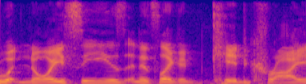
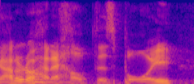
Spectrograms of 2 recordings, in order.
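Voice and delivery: ordinary delivery

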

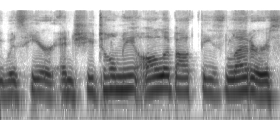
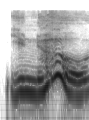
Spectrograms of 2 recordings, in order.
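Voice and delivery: said with a gasp, louder; 4 dB louder than usual. A woman learns the narrator knows why she came, gasping. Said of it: "she gasped".

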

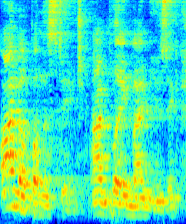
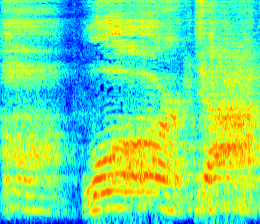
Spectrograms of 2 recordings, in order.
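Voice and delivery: mock, excited, high troll voice, "war" drawn out; 5 semitones higher, 4 dB louder than usual. Telling a story, acting out the troll's eager reply: acting out an excited troll. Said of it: "immediately he gets all excited and starts drooling".

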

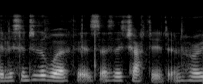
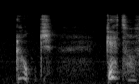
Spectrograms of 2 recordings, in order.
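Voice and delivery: growling, fed-up, grumbling delivery; 8 semitones higher than usual. Narrator reads Ruby the bear, picked up by her ear, growled. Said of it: "she growled".

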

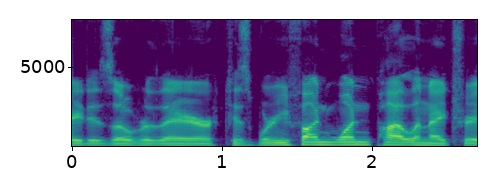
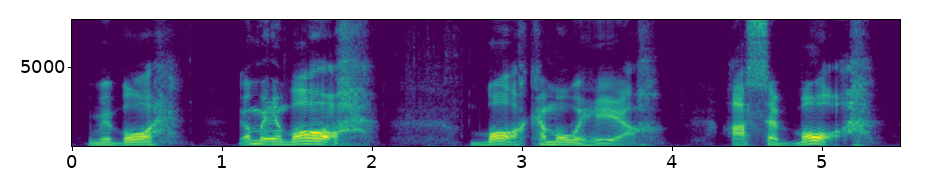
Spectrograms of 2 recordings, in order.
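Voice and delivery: loud, cartoon-style rooster call; 4 semitones higher, 7 dB louder than usual. Calling to an animal while playing a hunting game, Foghorn Leghorn impression. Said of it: "Do my best foghorn leghorn".

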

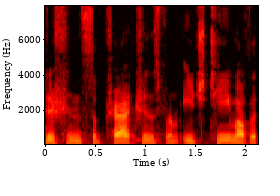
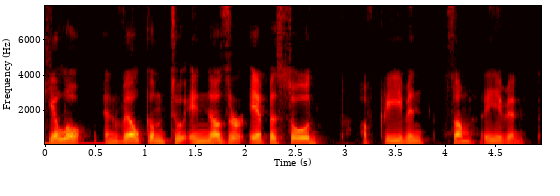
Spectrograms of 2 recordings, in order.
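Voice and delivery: put-on Russian accent drifting Scottish, quieter, slower; 5 dB quieter than usual. Host welcoming listeners to another episode, in a Russian accent drifting Scottish. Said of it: "I don't know what that accent was. It kind of started out Russian, ended up a little Scottish".

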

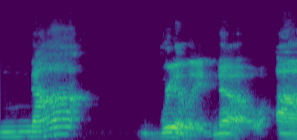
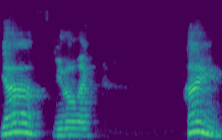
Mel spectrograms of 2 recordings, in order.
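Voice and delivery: put-on high-pitched, unbroken, pre-puberty teenage voice; 9 semitones higher than usual. Recalling being a teenager who hit puberty late: own pre-puberty teen voice. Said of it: "I hit puberty super late and I was just like".

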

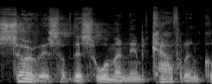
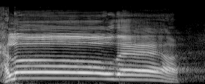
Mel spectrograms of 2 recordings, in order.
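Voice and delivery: showy, very high, very loud, "hello" stretched out; 13 dB louder than usual. Retelling how Catherine talked in person: imitating Catherine's dramatic voice. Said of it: "she talked really like".

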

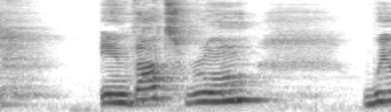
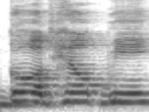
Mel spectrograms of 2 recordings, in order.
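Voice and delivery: imitated woman crying out. Recounting what a woman shouted, the speaker is imitating a woman crying out. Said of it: "at first she was crying".

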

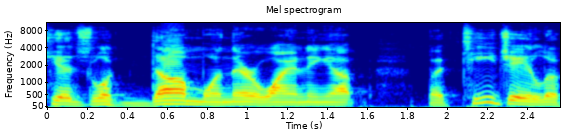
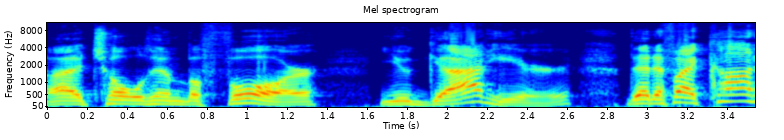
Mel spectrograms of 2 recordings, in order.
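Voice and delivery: plain

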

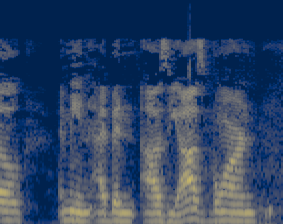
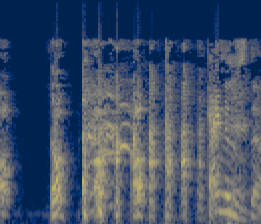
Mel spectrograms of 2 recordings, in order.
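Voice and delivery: put-on stuttering voice, higher-pitched and louder; 9 semitones higher, 5 dB louder than usual. Retelling a South Park Halloween party scene: stuttering Jimmy impression. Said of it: "he kinda speaks with a stutter, so he goes".

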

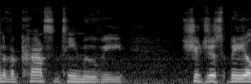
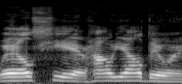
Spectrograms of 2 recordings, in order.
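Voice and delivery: loud, drawn-out delivery; 3 semitones higher, 7 dB louder than usual. Describing an Instagram star, imitating Leslie Jordan. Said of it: "He's like this".

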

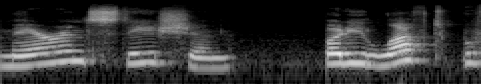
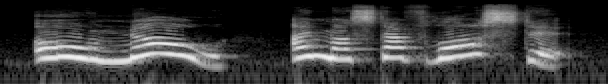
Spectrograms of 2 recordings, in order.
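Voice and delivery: little, high, shocked, startled peep; 7 semitones higher, 7 dB louder than usual. Emily answers Thomas after he points out her empty flatbeds, peeping in shock. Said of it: "Emily peeped in shock".

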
